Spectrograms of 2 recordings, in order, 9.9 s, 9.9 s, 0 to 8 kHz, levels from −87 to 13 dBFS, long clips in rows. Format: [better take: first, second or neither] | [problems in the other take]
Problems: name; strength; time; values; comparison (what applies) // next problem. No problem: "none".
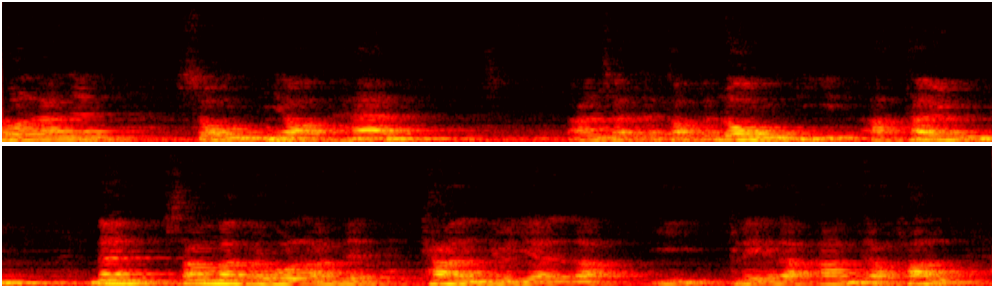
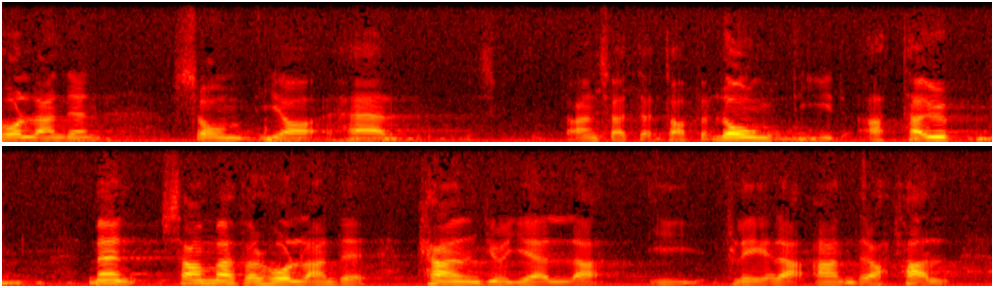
second | room echo; dies away in 0.9 s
